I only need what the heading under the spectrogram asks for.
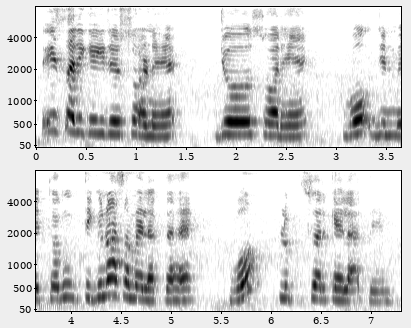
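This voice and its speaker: Woman, grammar teacher, high voice, spells out letters slowly, talks to students. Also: low-quality recording. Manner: addresses students as beta, spells out letters one by one; briefly sings film song lines as examples. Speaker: Hindi teacher. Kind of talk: grammar lesson.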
